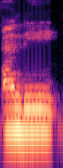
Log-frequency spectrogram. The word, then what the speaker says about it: Handy: So my name is Andy, but the H is silent in French.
